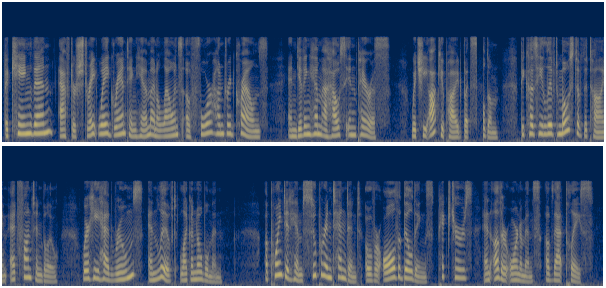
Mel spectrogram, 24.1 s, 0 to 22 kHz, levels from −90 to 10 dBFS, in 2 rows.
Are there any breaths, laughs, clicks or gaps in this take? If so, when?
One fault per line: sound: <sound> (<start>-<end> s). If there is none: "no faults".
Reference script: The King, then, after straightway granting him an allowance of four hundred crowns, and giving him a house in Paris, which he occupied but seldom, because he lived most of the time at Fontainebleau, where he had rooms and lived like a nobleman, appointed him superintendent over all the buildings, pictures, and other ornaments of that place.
sound: dropout (9.5-9.6 s)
